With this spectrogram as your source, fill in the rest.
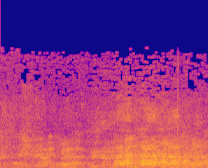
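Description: A man laughs.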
